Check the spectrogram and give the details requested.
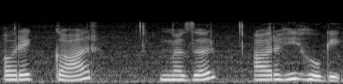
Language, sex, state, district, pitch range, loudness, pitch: Hindi, female, Chandigarh, Chandigarh, 210-230 Hz, -12 LUFS, 215 Hz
